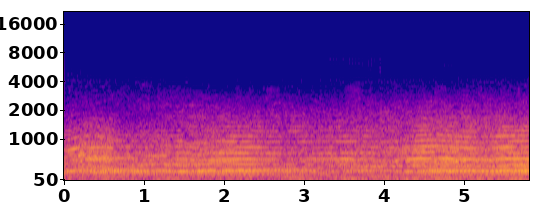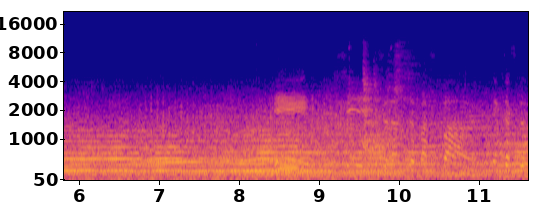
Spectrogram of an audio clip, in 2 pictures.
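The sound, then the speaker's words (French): An airplane flying overhead during a Formula 1 event, a continuous low droning hum of layered engine tones that holds steady and swells slightly toward the end. “Un avion.”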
